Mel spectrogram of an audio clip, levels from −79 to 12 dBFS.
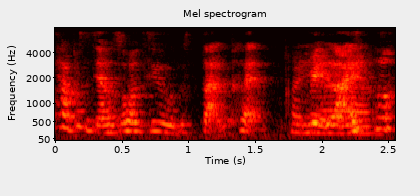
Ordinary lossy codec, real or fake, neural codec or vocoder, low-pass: none; real; none; 7.2 kHz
